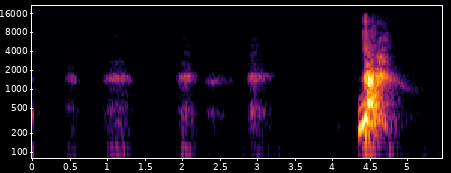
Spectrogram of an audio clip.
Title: World Loudest Sneezes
